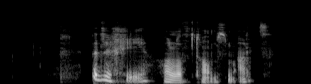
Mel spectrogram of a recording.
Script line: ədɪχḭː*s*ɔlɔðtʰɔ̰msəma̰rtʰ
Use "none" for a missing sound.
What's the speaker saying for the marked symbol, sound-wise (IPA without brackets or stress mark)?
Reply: h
